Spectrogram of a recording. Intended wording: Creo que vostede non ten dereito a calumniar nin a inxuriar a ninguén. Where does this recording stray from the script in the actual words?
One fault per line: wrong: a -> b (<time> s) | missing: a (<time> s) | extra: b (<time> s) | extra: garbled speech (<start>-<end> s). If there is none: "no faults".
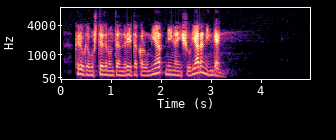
no faults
